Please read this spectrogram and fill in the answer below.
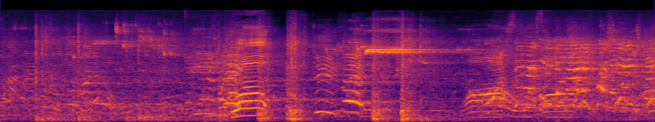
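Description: Basketball game in an echoing gym: loud shouting from players and spectators, with the ball bouncing on the court. About halfway through, a referee's whistle blows once, a steady high tone lasting about a second, stopping play.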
